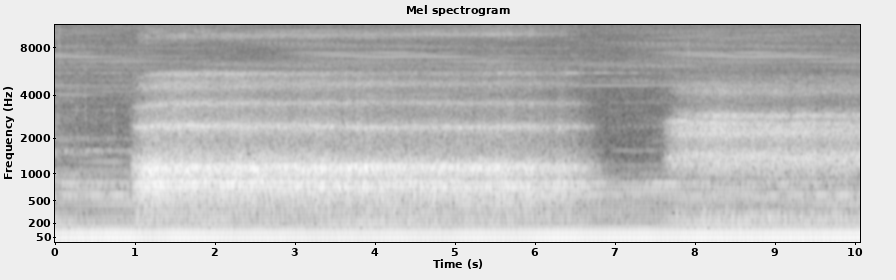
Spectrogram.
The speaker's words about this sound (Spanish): una inhalación por la nariz y una exhalación por la boca generando así un ciclo en el que vamos a respirar durante tres minutos.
